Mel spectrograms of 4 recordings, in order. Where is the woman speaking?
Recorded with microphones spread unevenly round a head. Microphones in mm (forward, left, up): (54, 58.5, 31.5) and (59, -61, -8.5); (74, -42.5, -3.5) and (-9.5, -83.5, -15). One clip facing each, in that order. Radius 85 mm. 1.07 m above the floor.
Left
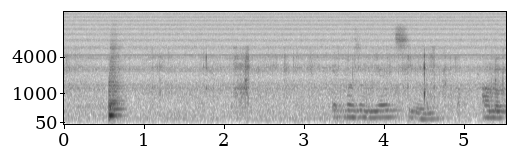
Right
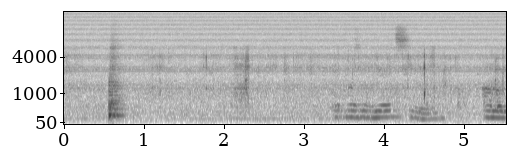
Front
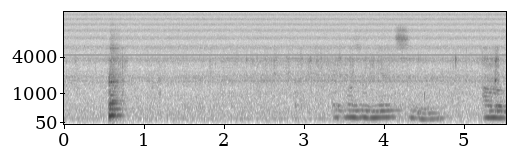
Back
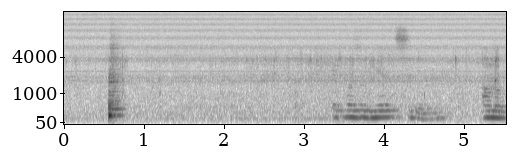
140° left, 7.5 m.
